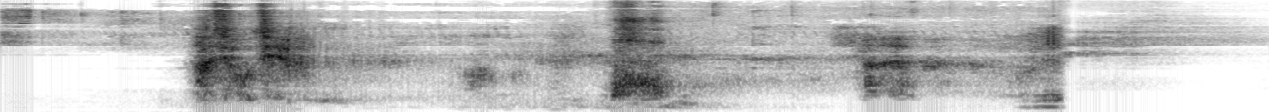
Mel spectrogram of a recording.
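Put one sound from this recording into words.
A man speaks with surprise, close by.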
